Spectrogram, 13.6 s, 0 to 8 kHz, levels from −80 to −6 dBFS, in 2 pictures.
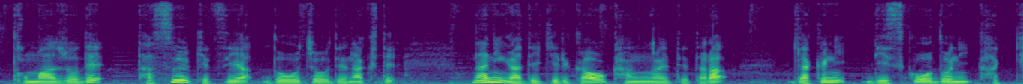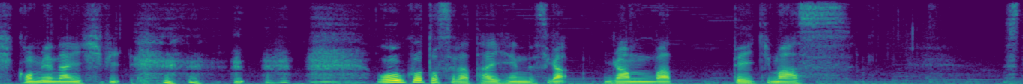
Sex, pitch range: male, 110-135 Hz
